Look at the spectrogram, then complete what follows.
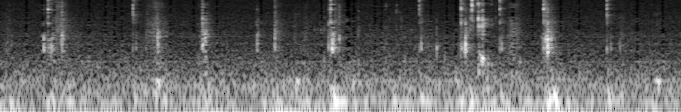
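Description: Faint computer mouse clicks, about two a second at irregular spacing.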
